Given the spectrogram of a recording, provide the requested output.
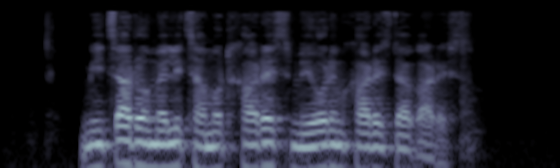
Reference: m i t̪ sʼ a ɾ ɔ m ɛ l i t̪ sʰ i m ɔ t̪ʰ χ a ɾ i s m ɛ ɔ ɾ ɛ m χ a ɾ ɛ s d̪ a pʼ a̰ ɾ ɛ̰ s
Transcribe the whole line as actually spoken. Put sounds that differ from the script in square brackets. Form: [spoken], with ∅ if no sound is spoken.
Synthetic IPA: m i t̪ sʼ a ɾ ɔ m ɛ l i t̪ sʰ [a] m ɔ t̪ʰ χ a ɾ [ɛ] s m ɛ ɔ ɾ ɛ m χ a ɾ ɛ s d̪ a [kʼ] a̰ ɾ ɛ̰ s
